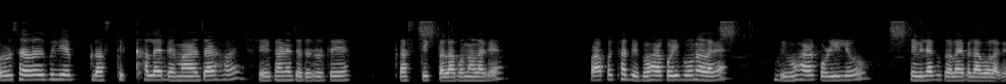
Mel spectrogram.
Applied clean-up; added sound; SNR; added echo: neural mask model RNNoise.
